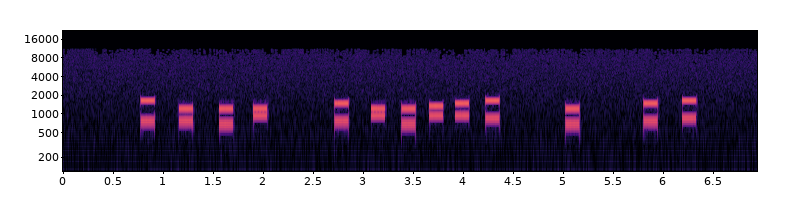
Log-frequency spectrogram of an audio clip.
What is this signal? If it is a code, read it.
DTMF, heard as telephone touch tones, dialled by hand, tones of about 140 ms. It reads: B41* 6*10#C 1 6C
